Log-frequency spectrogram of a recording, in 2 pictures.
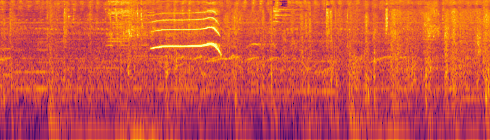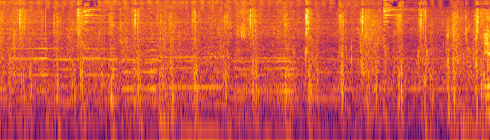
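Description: A ridden horse in Assassin's Creed Valhalla, its hooves clip-clopping in a steady galloping rhythm, with a brief whinny near the start and music and ambience underneath.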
